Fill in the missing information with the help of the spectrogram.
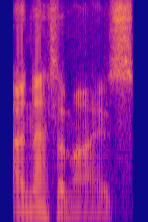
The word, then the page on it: anatomize: British English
